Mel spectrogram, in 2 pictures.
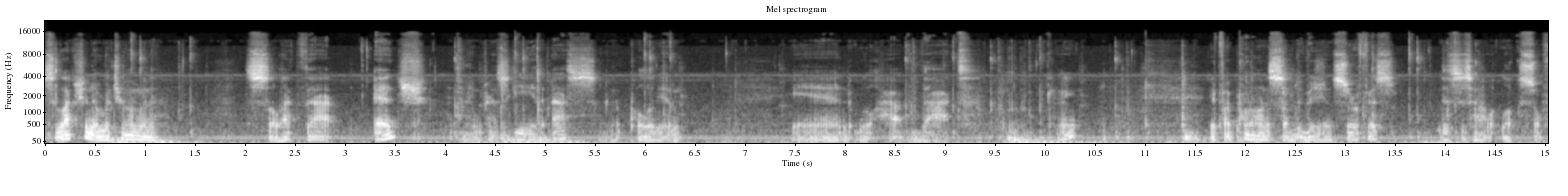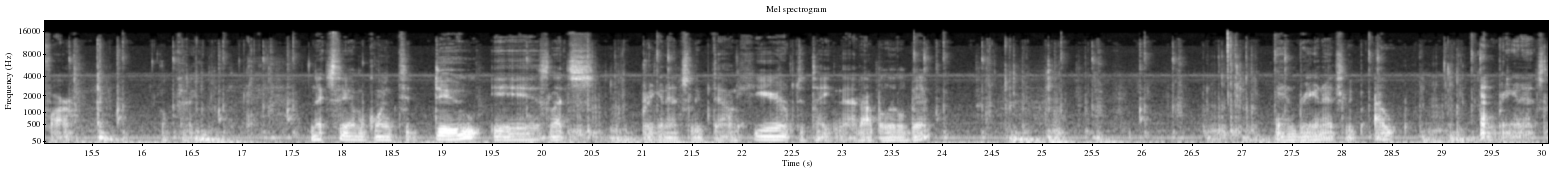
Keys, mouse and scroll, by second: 0.9 alt+shift+click, 1.4 middle click, 4.6 e, 5.0 s, 6.2 middle click, 9.1 middle click, 9.7 alt+a, 9.9 middle click, 11.4 Tab, 12.4 ctrl+2, 13.2 right click, 14.1 middle click, 15.6 Tab, 15.8 middle click, 16.6 alt+a, 16.8 middle click, 17.5 middle click, 20.7 ctrl+r, 24.0 middle click, 24.7 alt+a, 25.2 shift+middle click, 26.0 middle click, 27.0 ctrl+r, 29.0 ctrl+r.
